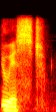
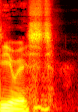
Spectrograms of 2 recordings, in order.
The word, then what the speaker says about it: Uist: I think it's pronounced Uist, but... – Oh yeah, there's an I in that. Yep, it is Uist.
